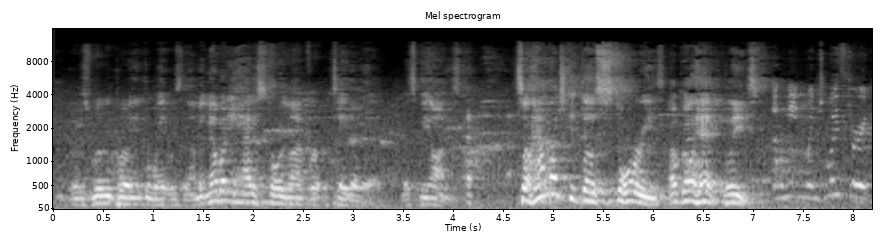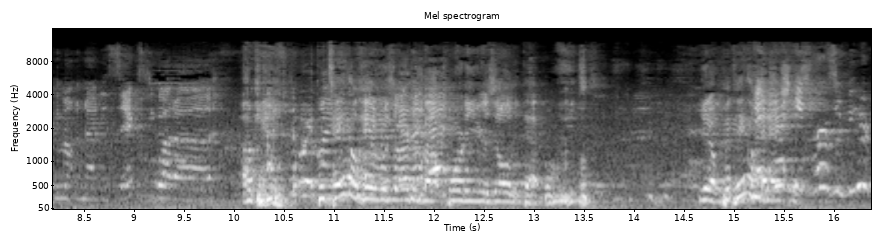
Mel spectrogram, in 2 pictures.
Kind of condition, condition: setting, live audience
